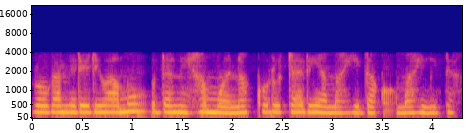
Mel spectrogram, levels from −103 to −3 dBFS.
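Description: The whole clip has the GSM full-rate codec's signature: a buzzy, gravelly texture and nothing above 4 kHz, consistent with the old 13 kbps full-rate coder. It models the vocal tract and drives it with sparse, regularly spaced pulses, which is where the grit comes from.

Then there are two spots of lost GSM frames, at 1.06 to 1.21 s (about 140 ms, fitting seven 20 ms frames) and 3.54 to 3.65 s (about 100 ms). The decoder just repeats the last good frame, so you hear a rough, metallic ring smeared over the gap.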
